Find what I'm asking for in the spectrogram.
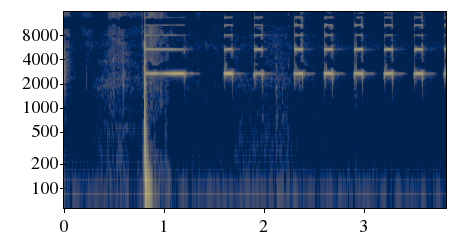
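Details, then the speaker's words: Segway Ninebot ES3 electric scooter: a clunk, then steady short high beeps about three a second, error code 18 (motor hall sensor abnormality); wire connectors checked tight, owner suspects the controller; replacing parts eventually fixed it. "so it's still giving me an 18 error code so I think the controller itself is bad"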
